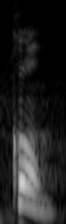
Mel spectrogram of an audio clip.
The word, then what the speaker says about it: comb: so we have to add B here, then we will pronounce it thumb. and number 3, comb.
